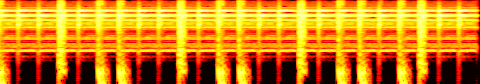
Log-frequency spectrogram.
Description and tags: slow rock drum-loop sampled from casio magical light synthesizer
drum, loop, rhythm, percussion-loop, beat, dance, percs, magicalligth, casio, drum-loop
